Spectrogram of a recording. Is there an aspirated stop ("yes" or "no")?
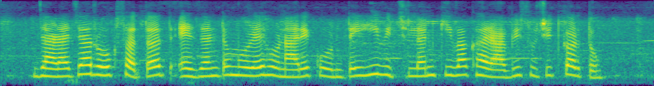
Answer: yes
